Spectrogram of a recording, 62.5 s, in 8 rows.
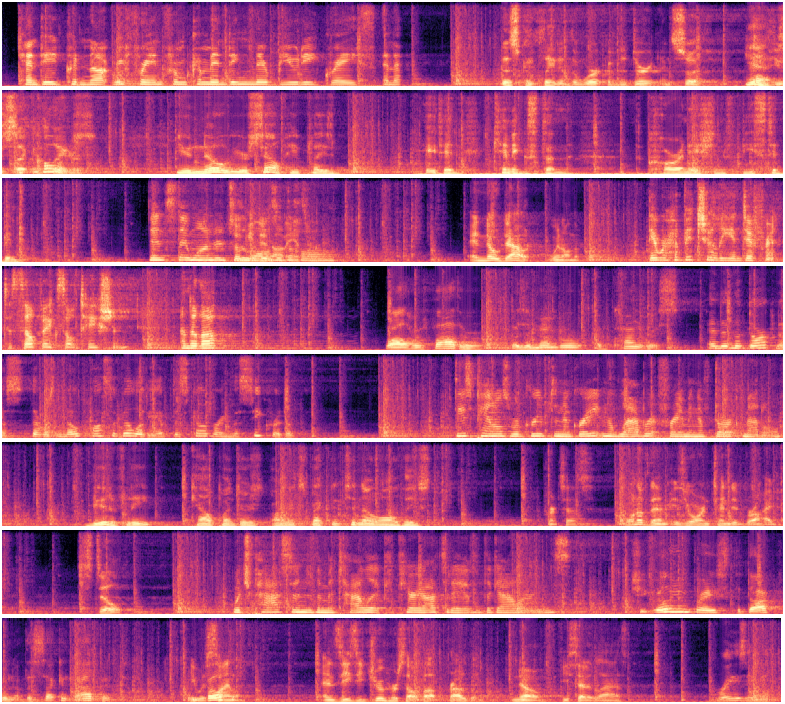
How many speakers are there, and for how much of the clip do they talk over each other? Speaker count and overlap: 9, about 5%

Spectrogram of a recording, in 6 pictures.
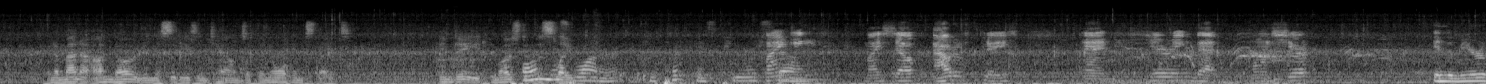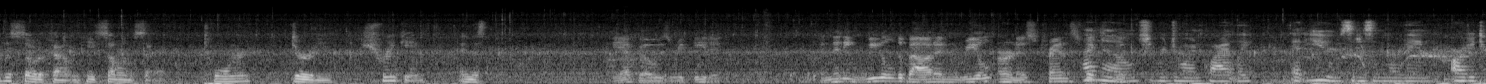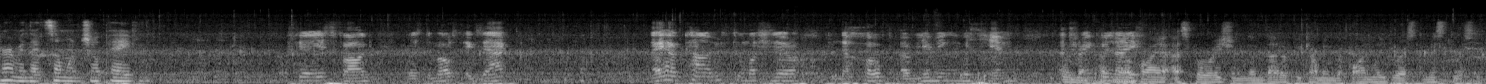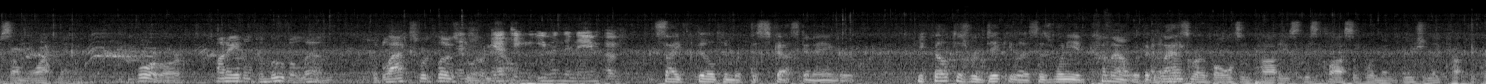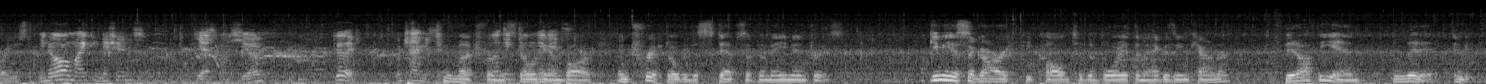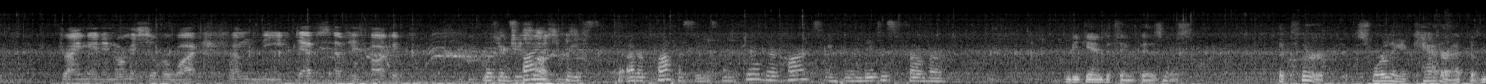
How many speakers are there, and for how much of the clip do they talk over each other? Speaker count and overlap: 6, about 8%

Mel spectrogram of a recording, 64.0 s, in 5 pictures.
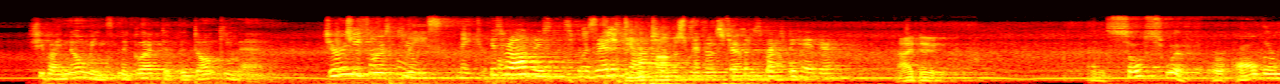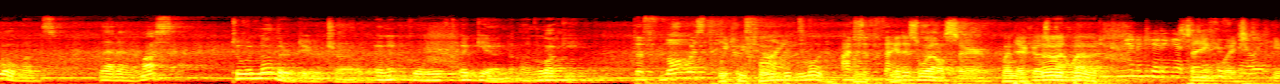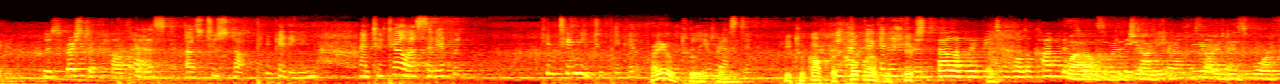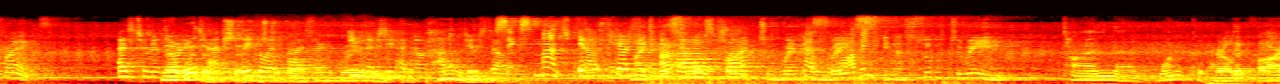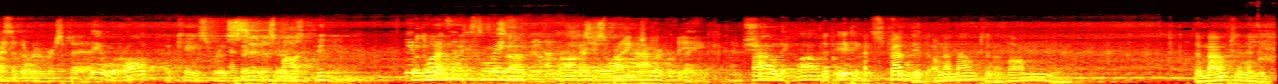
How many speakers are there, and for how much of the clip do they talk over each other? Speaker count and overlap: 8, about 51%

